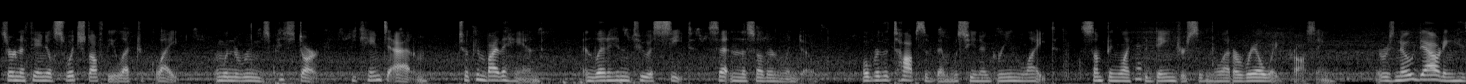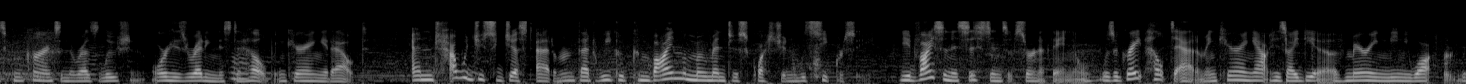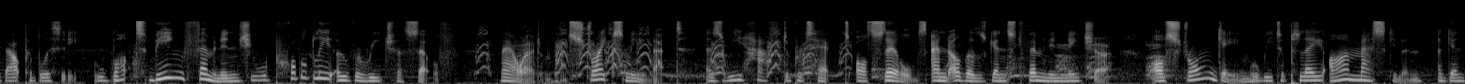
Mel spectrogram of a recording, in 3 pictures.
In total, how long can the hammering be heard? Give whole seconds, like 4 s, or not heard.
not heard.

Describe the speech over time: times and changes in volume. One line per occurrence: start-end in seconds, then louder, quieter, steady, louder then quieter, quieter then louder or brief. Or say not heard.
0.0-43.9 steady.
